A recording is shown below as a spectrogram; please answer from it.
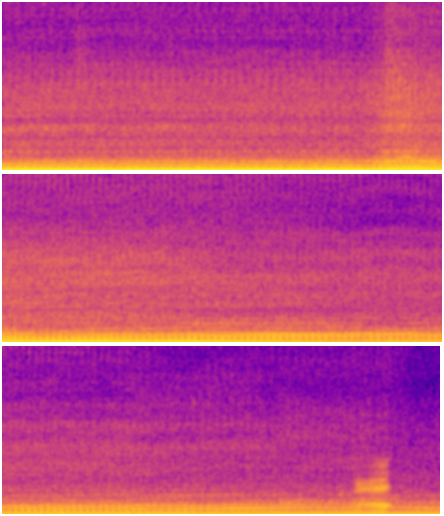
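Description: A Polaris Slingshot three-wheeler's engine idles steadily, then revs briefly around the middle as it pulls out, settling back to a close, continuous rumble, with a short second rev near the end.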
